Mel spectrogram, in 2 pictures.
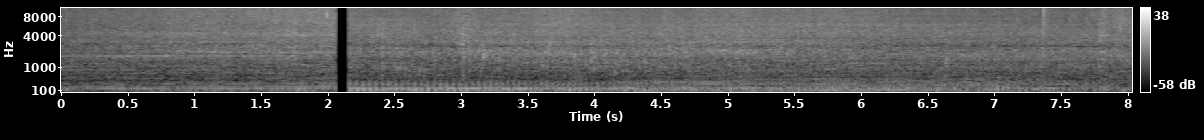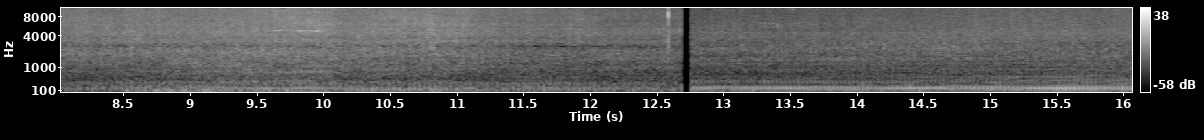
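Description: A steady low engine hum over outdoor background noise. The sound drops out for an instant twice, about two seconds in and about three-quarters of the way through, and the hum comes back stronger after each break.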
